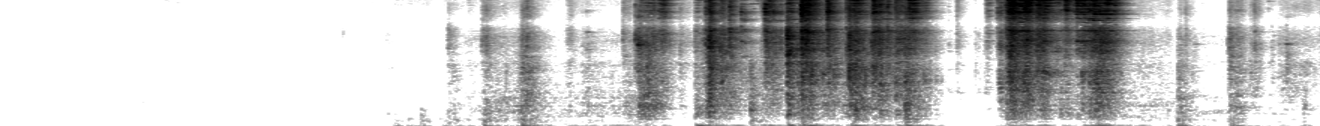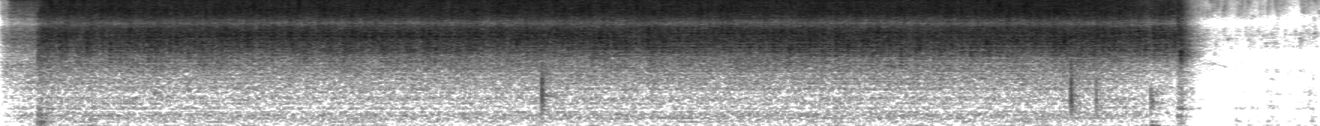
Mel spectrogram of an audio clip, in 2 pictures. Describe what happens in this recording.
I placed the phone on a stable surface in the kitchen. I opened a drawer, handled cutlery and dishes, and briefly turned on running water. Multiple target sounds occur sequentially.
